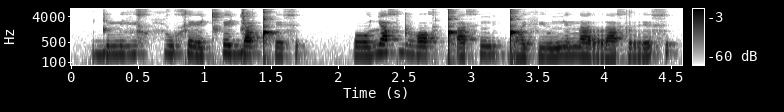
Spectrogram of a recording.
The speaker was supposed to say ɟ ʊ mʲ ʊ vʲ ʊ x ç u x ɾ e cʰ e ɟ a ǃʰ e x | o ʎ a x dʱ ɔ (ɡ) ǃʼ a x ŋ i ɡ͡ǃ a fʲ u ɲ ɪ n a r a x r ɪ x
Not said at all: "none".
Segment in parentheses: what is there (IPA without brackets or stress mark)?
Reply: x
